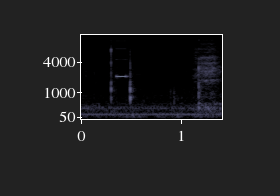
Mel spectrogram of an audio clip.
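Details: A single short high-pitched beep with key click as a button is pressed on a CADD PCA morphine pump after validating parameters (bolus 30 mg, 1-hour lockout, 170 ml reservoir); infusion pump keypad beep.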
